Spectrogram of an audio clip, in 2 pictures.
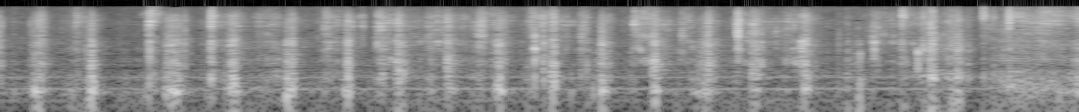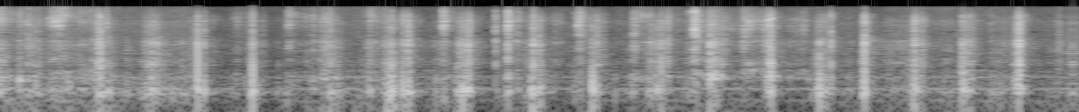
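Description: Close-up crunching and chewing of a crisp, airy tartary-buckwheat snack, with many short, sharp crunches a second.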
